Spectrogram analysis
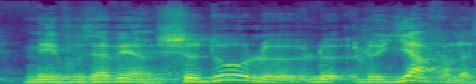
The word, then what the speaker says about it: Le Jarl: vous avez un pseudo, le Jarl, c'est ça, hein, on prononce comme ça.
